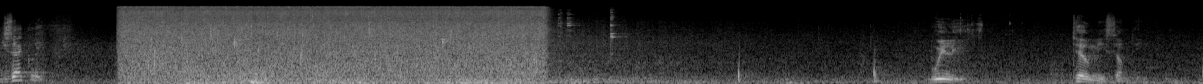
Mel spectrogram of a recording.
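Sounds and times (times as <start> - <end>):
heavy rain on a metal roof: 1.2 - 6.0.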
